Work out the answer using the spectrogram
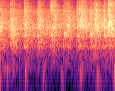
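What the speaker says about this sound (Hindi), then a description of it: "आए जोरदार तालियां बजाएंगे यीशु नासरी के लिए," A Christian congregation at a church sermon claps loudly together in a steady, rhythmic beat, the crisp claps landing roughly three times a second and filling the room without any talk over them.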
